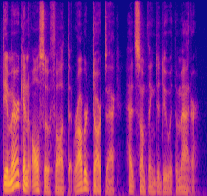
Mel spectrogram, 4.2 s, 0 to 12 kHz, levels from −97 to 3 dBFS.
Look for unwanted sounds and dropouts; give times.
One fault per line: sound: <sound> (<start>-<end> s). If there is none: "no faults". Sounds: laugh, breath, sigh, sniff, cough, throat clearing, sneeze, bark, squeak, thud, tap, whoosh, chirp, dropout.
sound: dropout (2.0-2.1 s)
